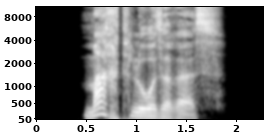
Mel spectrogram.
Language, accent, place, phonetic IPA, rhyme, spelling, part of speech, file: German, Germany, Berlin, [ˈmaxtloːzəʁəs], -axtloːzəʁəs, machtloseres, adjective, De-machtloseres.ogg
- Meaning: strong/mixed nominative/accusative neuter singular comparative degree of machtlos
